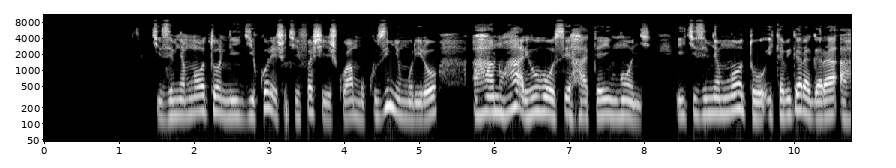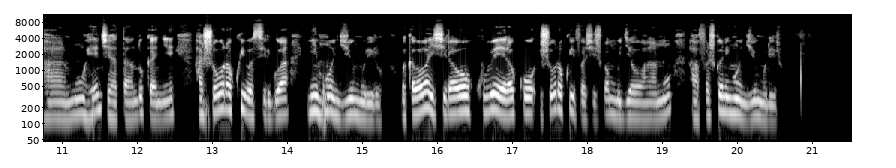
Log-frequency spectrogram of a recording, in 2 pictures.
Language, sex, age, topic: Kinyarwanda, female, 18-24, government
